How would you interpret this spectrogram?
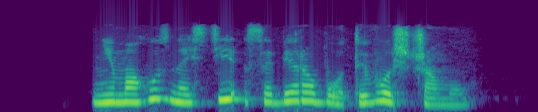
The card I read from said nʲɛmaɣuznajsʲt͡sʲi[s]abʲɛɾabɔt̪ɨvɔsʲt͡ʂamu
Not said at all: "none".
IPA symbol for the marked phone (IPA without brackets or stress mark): s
